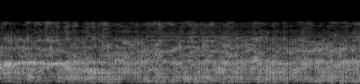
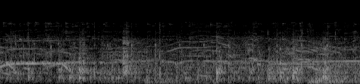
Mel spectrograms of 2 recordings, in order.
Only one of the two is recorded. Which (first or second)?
second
